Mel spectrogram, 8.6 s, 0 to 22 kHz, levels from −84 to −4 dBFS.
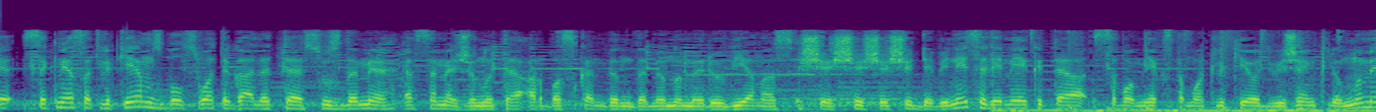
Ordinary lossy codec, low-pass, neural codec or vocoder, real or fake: AAC, 32 kbps; 7.2 kHz; none; real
